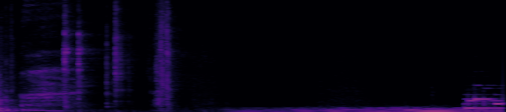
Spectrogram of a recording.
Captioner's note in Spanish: ruidos al buscar en el cajón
